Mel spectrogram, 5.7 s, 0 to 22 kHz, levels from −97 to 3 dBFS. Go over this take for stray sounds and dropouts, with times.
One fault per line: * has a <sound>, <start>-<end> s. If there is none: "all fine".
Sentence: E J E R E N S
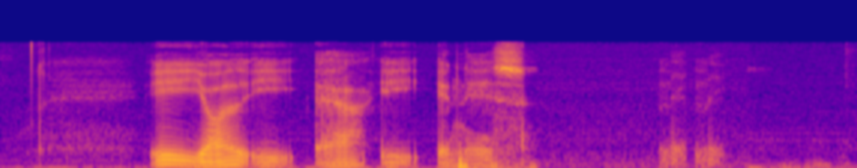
* has a laugh, 4.4-4.8 s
